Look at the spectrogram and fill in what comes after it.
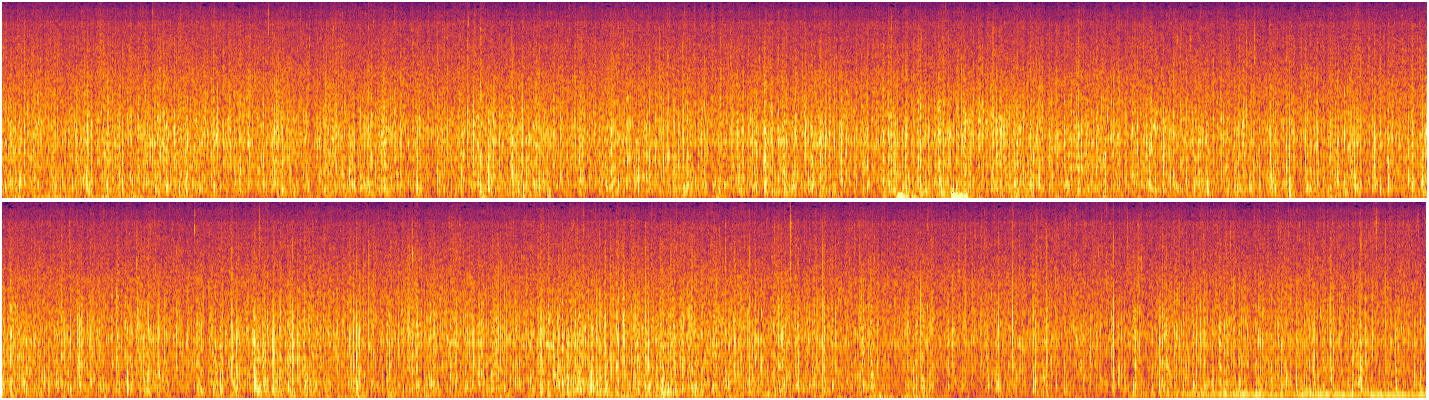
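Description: Steady rain falling, with one sharp knock about nine seconds in and a faint low hum coming in near the end.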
